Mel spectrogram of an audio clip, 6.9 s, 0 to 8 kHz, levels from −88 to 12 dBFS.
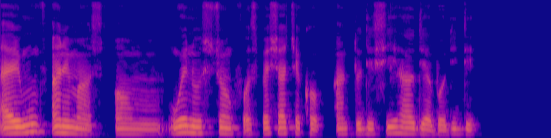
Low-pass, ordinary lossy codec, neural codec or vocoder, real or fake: none; none; none; real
